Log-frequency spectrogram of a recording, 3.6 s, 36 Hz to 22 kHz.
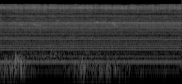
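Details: TD-500 industrial welding transformer after winter storage, unloaded: loud steady deep hum, high no-load current, corner brackets heating up to about 155 °C while the iron core stays cool; shorted turns in the coils.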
